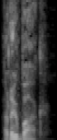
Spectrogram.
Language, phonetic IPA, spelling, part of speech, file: Russian, [rɨˈbak], рыбак, noun, Ru-рыбак.ogg
- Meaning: fisherman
